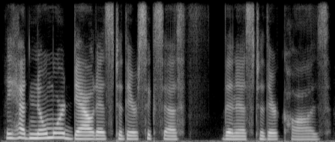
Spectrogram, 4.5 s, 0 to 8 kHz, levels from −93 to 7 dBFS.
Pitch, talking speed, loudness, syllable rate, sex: 200 Hz, 190 wpm, -18 LUFS, 4.2 syllables/s, female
